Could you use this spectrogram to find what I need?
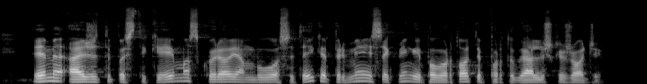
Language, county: Lithuanian, Kaunas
